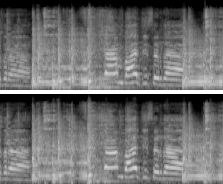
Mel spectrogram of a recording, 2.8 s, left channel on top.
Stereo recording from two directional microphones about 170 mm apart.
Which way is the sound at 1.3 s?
10° right (ahead or behind).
